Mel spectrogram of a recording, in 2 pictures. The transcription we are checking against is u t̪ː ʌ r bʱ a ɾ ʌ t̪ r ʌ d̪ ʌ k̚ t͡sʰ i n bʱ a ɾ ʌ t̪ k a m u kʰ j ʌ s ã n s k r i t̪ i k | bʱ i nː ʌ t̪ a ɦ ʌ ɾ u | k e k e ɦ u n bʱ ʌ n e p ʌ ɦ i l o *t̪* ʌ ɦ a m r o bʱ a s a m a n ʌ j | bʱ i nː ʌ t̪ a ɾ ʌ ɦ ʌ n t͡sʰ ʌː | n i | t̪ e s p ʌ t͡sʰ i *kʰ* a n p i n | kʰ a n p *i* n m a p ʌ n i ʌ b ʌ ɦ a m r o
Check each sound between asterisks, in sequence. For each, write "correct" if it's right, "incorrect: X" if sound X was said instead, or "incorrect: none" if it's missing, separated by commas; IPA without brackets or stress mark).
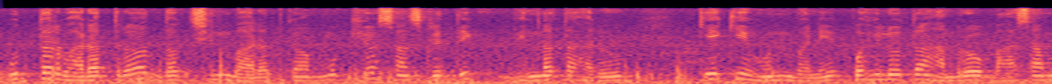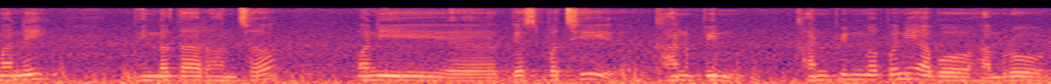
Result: correct, correct, correct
